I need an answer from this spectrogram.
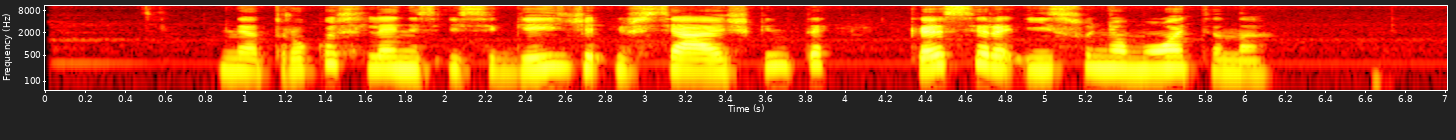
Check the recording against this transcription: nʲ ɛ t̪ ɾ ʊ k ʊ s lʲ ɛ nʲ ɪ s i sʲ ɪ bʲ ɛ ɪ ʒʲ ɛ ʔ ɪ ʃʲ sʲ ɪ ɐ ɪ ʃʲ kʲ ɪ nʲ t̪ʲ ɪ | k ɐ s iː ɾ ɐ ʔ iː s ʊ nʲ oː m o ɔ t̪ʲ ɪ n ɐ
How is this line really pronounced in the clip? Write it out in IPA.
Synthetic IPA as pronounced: nʲ ɛ t̪ ɾ ʊ k ʊ s lʲ ɛ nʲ ɪ s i sʲ ɪ ɡʲ ɛ ɪ d͡ʒʲ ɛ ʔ ɪ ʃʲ sʲ ɪ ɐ ɪ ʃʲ kʲ ɪ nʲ t̪ʲ ɪ | k ɐ s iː ɾ ɐ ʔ iː s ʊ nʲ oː m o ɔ t̪ʲ ɪ n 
